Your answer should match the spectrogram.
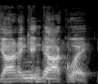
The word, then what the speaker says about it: Yannick Ngakoue: So we got a guy up there, Yannick Ngakoue. I think I'm saying that right. – Defensive. Yannick Ngakoue, yep.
